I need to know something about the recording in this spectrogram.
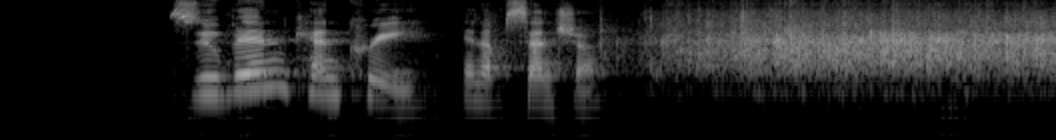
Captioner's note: audience applauding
